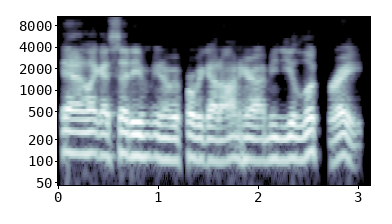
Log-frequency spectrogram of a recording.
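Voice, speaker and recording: A man hosting an interview, relaxed and supportive, with lots of fillers. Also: lowish voice, fast. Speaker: podcast host. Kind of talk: casual interview.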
